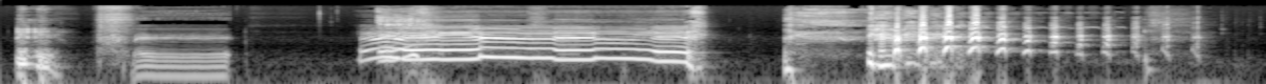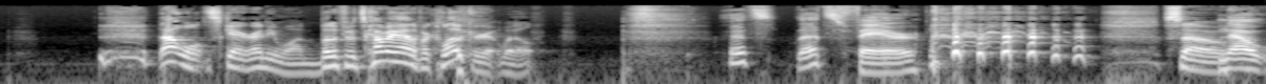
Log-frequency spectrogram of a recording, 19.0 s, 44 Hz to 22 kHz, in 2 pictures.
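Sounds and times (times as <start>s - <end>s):
speech: 0.2s - 1.6s, 6.5s - 7.0s, 10.7s - 13.6s, 15.0s - 16.9s, 17.8s - 18.9s
human voice imitating a ghostly moan: 1.0s - 1.8s, 2.7s - 5.4s
laughter: 5.9s - 9.2s, 16.5s - 17.8s.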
